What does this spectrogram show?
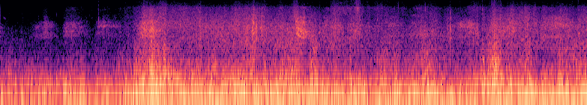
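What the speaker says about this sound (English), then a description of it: "But there's wind up here," Strong wind on the exposed summit plateau of Kinder Scout buffets the microphone in loud, continuous gusts and rumbles, with no talking.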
